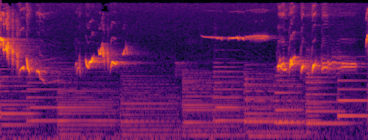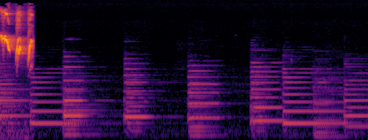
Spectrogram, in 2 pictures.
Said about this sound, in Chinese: 哇！哈哈，你们看，森林里的小鸟通通都被我吓得飞走喽！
